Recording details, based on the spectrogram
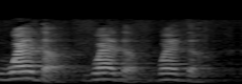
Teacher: Mình stress vào âm thứ nhất và âm thứ hai là schwa sao.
